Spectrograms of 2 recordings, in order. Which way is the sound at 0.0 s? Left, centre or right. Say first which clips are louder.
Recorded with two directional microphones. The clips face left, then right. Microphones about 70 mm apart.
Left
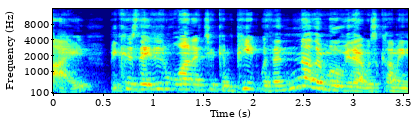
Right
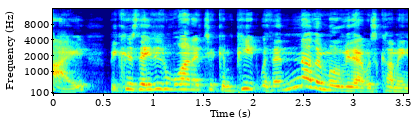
Right 4 dB; right.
